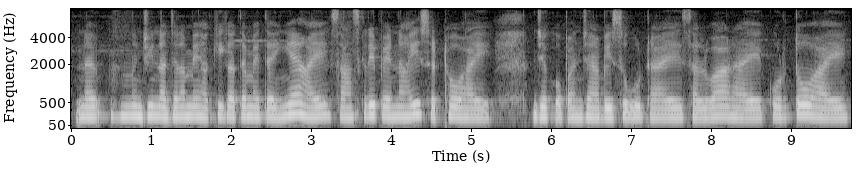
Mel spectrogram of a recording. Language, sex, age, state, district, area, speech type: Sindhi, female, 30-45, Gujarat, Junagadh, rural, spontaneous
